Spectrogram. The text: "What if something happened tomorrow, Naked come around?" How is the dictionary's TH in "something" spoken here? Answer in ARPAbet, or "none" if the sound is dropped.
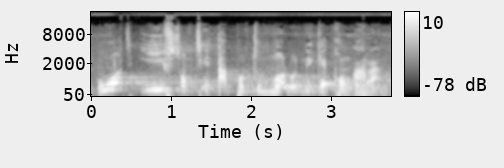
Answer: T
